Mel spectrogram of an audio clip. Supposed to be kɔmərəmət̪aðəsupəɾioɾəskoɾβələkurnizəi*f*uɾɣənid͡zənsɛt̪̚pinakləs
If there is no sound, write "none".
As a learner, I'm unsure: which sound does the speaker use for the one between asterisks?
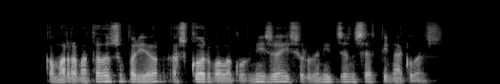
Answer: s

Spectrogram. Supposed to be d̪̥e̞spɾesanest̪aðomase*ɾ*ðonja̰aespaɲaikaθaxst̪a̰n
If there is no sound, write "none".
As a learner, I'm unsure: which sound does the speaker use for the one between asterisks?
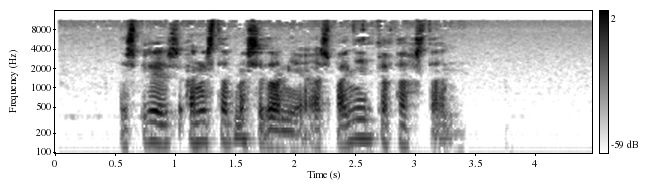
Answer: none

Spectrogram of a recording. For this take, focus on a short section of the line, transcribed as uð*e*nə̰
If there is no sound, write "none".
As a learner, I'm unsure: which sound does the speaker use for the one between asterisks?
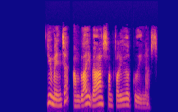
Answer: i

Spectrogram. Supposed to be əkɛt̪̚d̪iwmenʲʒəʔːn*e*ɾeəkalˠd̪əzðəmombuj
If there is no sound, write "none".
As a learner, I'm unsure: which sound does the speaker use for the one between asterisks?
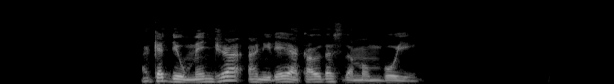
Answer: i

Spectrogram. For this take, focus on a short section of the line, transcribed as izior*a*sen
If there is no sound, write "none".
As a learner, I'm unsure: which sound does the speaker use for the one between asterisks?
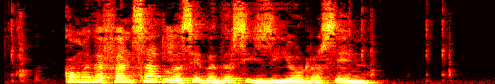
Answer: ə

